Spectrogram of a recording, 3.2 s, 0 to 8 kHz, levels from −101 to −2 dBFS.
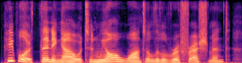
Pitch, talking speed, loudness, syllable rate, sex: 205 Hz, 205 wpm, -16 LUFS, 5.7 syllables/s, female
